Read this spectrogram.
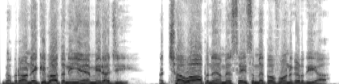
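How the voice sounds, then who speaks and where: A firm, reassuring male police inspector from a storybook drama, played by a man. His voice sits a bit higher and louder than the speaker's usual, recorded dry. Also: brisk, no room sound, natural voice.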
